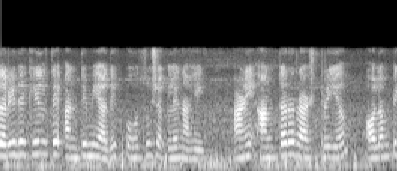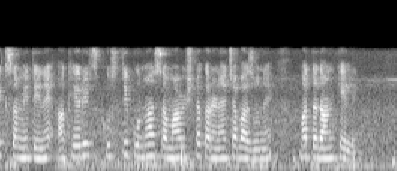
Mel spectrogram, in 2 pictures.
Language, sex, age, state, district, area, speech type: Marathi, female, 45-60, Maharashtra, Thane, rural, read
